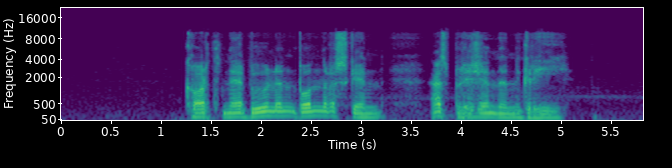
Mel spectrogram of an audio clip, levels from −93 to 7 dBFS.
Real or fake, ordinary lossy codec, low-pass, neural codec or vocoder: fake; Opus, 32 kbps; 9.9 kHz; vocoder, 22.05 kHz, 80 mel bands, Vocos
